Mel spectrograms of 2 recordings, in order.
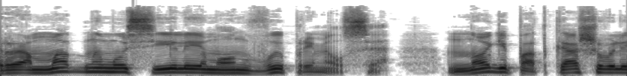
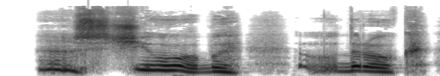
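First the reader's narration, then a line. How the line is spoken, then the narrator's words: Shaky trembling voice. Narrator (Russian): сказал Туз нетвердым голосом, дрожавшим в такт сбивчивому сердцебиению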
